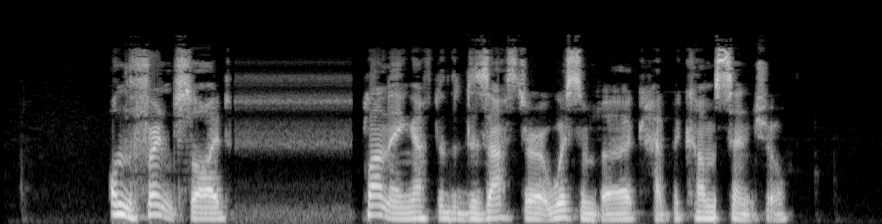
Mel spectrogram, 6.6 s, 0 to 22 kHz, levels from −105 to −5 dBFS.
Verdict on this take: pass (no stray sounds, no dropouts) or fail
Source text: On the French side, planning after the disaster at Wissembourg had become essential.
pass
